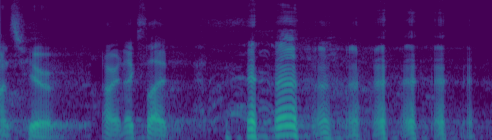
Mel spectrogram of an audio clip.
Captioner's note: laughs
